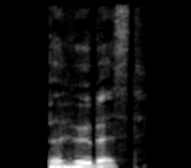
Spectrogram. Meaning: second-person singular subjunctive II of beheben
- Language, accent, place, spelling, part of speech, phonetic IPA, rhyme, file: German, Germany, Berlin, behöbest, verb, [bəˈhøːbəst], -øːbəst, De-behöbest.ogg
